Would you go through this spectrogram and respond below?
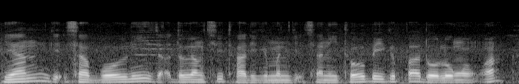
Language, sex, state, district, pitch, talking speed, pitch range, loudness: Garo, male, Meghalaya, West Garo Hills, 110 Hz, 105 wpm, 100-125 Hz, -17 LUFS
